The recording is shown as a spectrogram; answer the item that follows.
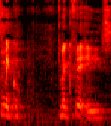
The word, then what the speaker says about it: McVitie's: So you pronounce this McVitie's.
